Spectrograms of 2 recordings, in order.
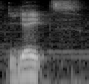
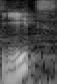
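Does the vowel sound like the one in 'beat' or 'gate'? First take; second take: gate; beat. First: The vowel sounds like the one in 'gate'. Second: The vowel sounds like the one in 'beat'. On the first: "like the word gate or gates" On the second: "like the word beat"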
